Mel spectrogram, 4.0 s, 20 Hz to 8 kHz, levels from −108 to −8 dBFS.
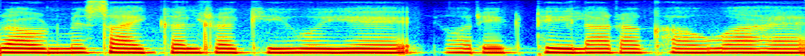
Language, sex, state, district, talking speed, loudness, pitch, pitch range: Hindi, female, Chandigarh, Chandigarh, 180 wpm, -12 LUFS, 210 Hz, 205-210 Hz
